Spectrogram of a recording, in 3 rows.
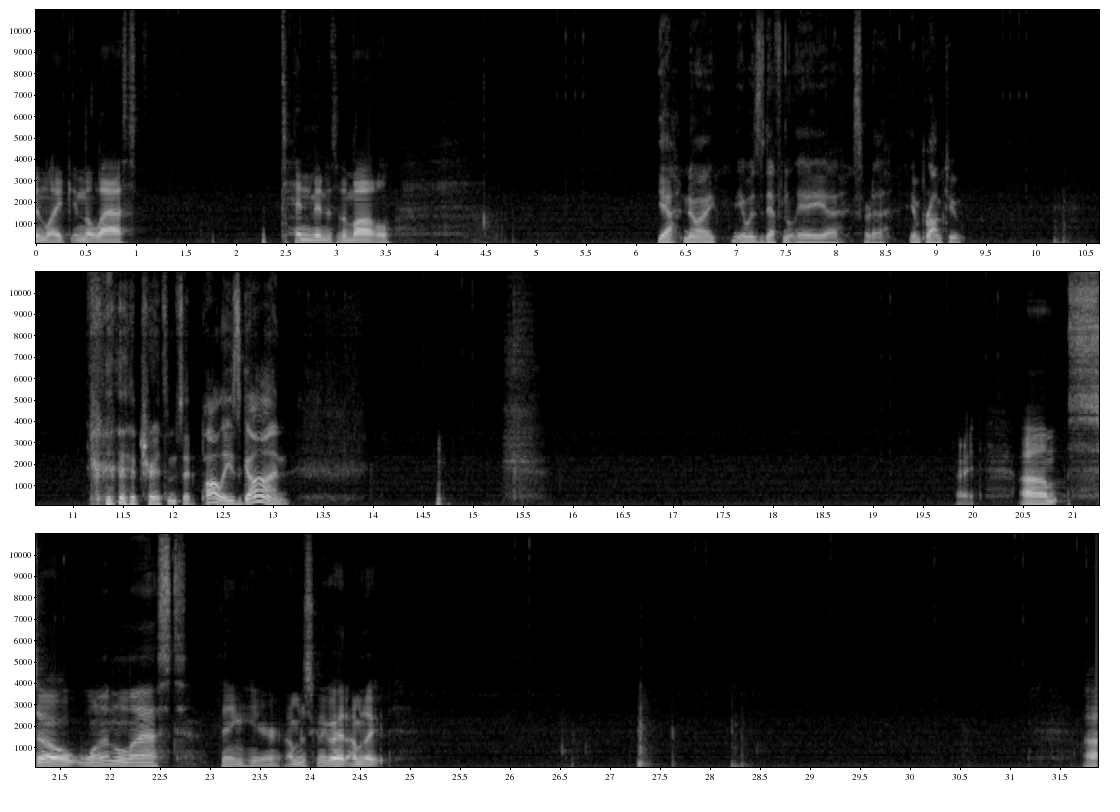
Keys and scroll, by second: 0.3 space, 4.8 super+c, 7.3 super+z, 9.6 super+x, 22.4 m, 28.1 space.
